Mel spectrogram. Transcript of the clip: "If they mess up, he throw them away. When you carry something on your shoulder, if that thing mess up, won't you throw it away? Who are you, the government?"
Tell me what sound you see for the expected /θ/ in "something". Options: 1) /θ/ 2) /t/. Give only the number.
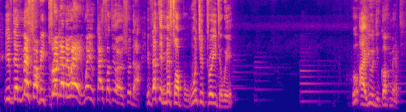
2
